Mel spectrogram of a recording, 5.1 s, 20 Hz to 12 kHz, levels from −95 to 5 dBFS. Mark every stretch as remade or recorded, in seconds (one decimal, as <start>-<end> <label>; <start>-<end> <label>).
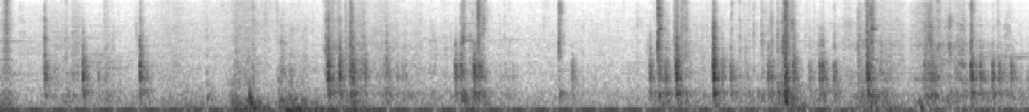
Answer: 0.0-4.1 recorded; 4.1-5.1 remade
